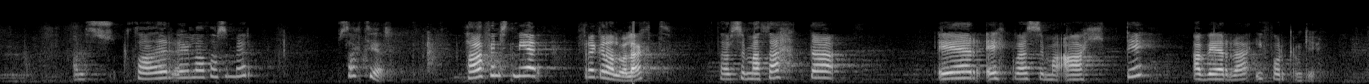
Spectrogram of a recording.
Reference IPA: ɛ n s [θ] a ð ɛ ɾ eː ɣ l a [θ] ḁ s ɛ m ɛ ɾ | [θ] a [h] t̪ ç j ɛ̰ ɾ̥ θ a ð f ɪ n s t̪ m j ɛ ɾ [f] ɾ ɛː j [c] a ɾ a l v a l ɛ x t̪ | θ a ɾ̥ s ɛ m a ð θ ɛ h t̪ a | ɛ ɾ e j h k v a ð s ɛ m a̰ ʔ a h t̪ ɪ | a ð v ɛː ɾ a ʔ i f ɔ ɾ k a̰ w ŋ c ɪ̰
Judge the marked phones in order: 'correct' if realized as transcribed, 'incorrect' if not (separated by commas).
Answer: correct, correct, incorrect, incorrect, correct, incorrect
